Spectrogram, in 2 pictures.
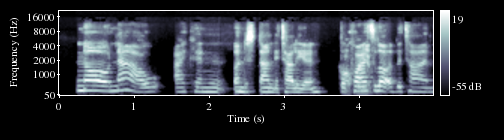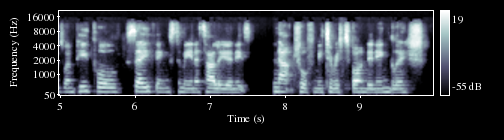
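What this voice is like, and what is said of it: Manchester English accent. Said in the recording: “this Manchester accent”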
